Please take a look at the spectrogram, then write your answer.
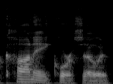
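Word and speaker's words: Cane Corso: wayne he's uh he's a king corso or kanye corso if you got to say it properly um but uh literally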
